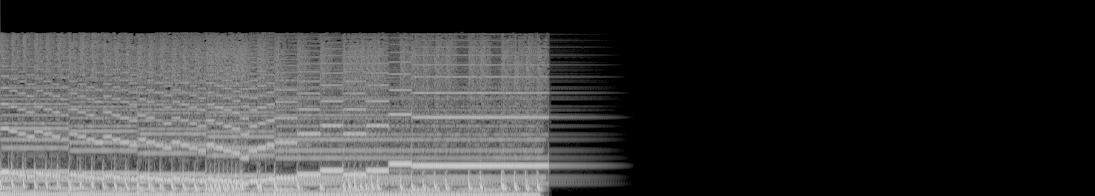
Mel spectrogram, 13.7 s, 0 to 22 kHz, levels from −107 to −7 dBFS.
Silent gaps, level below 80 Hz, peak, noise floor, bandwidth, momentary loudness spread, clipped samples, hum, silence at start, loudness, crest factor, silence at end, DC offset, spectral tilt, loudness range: none; -36 dBFS; -14 dBFS; -69 dBFS; 11.5 kHz; 2 LU; under 0.1%; none; 0 s; -28 LUFS; 16 dB; 6.7 s; under 0.1%; -4.5 dB/octave; 7 LU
